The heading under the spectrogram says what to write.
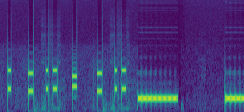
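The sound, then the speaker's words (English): A phone keypad beeps out about eight quick touch tones in an uneven rhythm as a call is dialed, then a steady ringing tone starts, pauses, and begins again. The tones are clear, with no voices. “yeah, call, do it.”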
